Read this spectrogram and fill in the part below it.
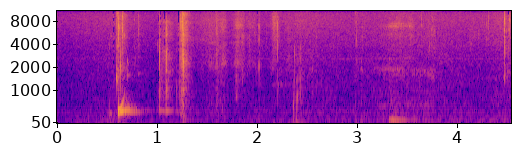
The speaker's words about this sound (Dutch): Ik neem even een slokje van mijn water hoor.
